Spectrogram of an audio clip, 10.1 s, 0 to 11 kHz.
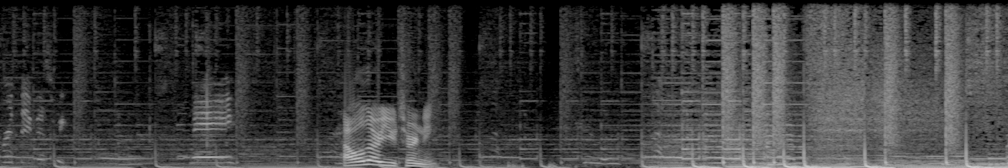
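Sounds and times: music with deep bass kicks: 0.0s - 5.8s, 6.4s - 10.0s.

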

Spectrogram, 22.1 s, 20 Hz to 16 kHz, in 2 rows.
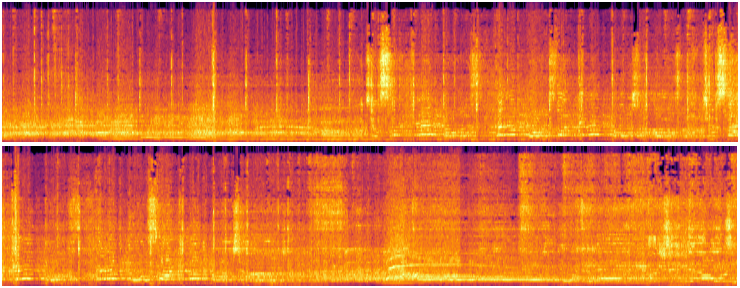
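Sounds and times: steady driving drum beat: 0.0s - 22.0s
man singing lead vocal: 4.9s - 16.0s, 18.4s - 22.0s.

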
